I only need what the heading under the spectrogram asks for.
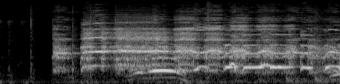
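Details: Ornamental Kukuak Balenggek rooster of Solok, West Sumatra, at a joint training contest; after a short silence a loud, strongly harmonic crow starts with a long arched note, then continues in quick wavering steps.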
